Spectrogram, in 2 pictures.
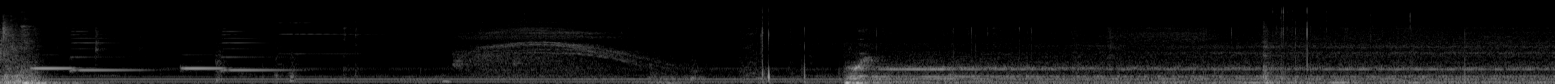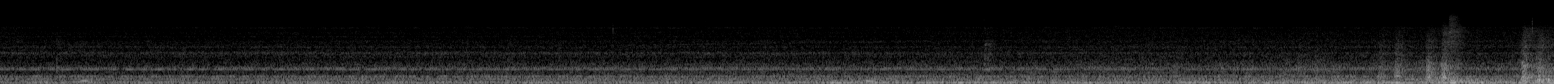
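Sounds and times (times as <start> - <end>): constant hum: 0.0 - 31.0
train wheels rumbling on rail: 23.6 - 31.0.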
